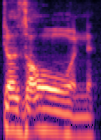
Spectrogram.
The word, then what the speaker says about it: DAZN: versus Solomon on DAZN. Jesse, what does DAZN rhyme with? Calzone, sir.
